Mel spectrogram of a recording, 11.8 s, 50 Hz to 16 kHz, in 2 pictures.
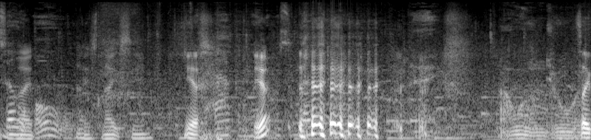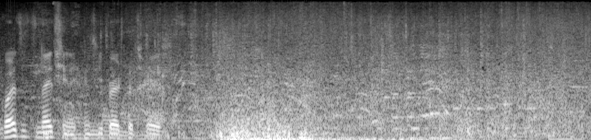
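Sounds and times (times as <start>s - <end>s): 
speech: 0.0s - 8.2s
laughter: 0.0s - 11.8s
steady rain hissing across a surface: 0.0s - 11.8s
heavier low rumble: 7.4s - 11.8s.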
